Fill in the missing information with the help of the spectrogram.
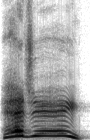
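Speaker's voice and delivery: high shouted call of a nickname. Retold or imitated. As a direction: call out a teammate's name. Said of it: "audio of Bruce Bochy saying".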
